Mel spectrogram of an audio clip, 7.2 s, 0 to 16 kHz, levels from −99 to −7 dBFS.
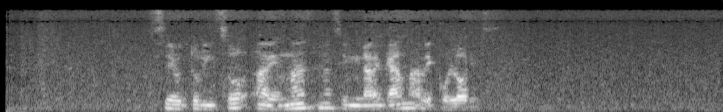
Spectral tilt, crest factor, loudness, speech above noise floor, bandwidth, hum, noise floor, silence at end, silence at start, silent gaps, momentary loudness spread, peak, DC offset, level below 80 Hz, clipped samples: -6.5 dB/octave; 20 dB; -20 LUFS; 29 dB; 11.5 kHz; none; -48 dBFS; 2.45 s; 0.4 s; none; 7 LU; -2 dBFS; under 0.1%; -56 dBFS; under 0.1%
